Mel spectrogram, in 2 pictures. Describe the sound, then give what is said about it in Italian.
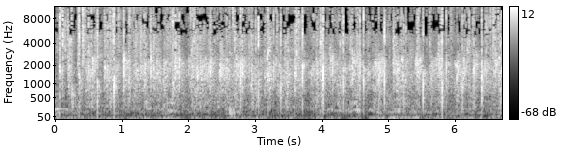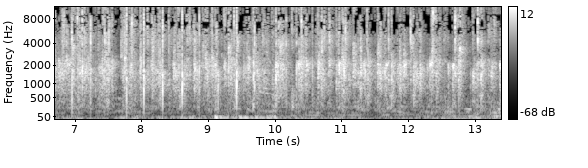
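An audience applauds after a lecture, dense steady clapping from many hands that holds at an even level for the whole stretch. “Il calore dell'applauso mi sembra che dica molto”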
